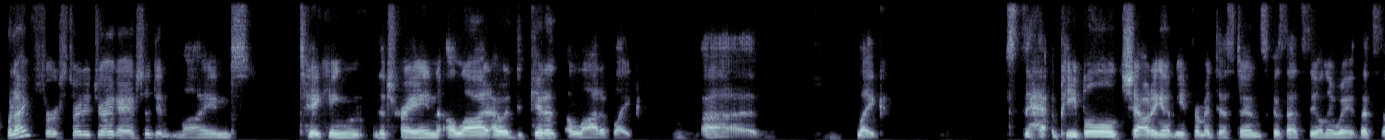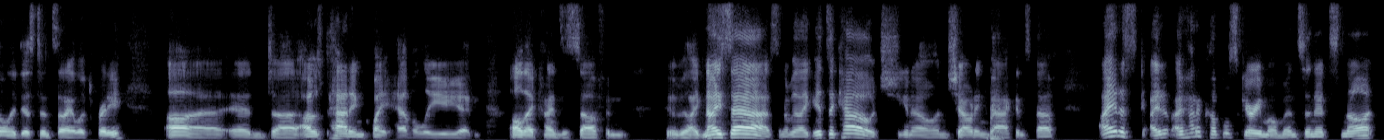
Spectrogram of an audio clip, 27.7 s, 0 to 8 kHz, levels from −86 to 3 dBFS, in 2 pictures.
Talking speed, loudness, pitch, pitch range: 200 wpm, -22 LUFS, 110 Hz, 95-145 Hz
